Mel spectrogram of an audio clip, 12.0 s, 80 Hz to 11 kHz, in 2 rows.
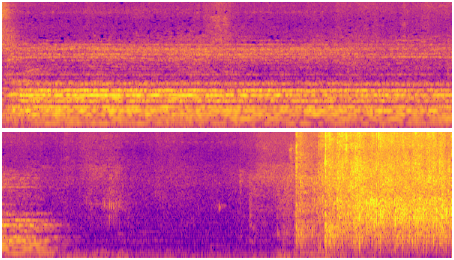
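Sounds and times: audience applauding: 9.9s - 12.0s.

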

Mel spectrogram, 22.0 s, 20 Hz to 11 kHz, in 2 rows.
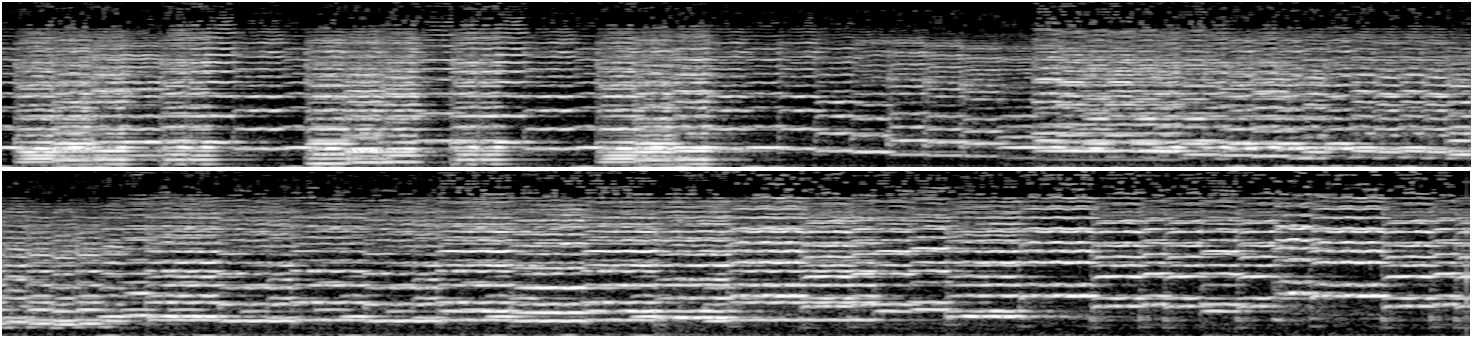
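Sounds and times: low cello line: 0.0s - 6.8s, 7.5s - 22.0s
bowed strings playing: 0.0s - 21.2s.

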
